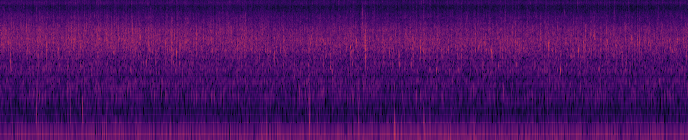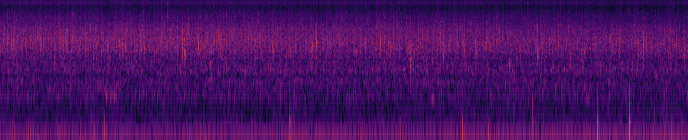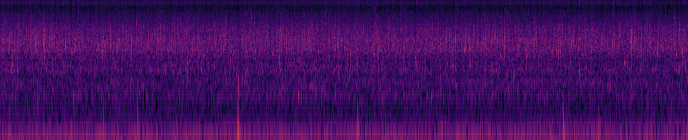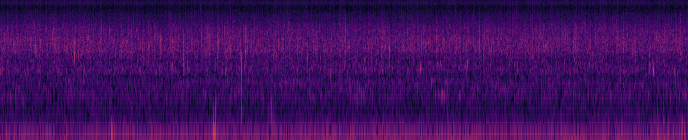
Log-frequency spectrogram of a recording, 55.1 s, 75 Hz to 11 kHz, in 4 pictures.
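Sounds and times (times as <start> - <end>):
stream splashing over rocks: 0.0 - 55.0.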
